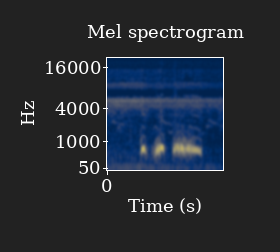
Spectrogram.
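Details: Spotted dove calling in the kích bổi luring style: one phrase of two short, soft coos followed by a longer, steady, hollow coo.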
